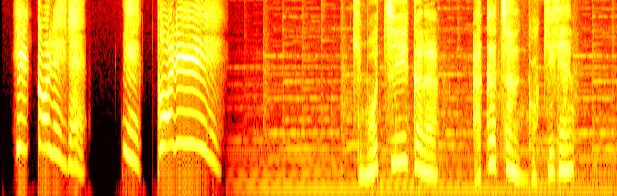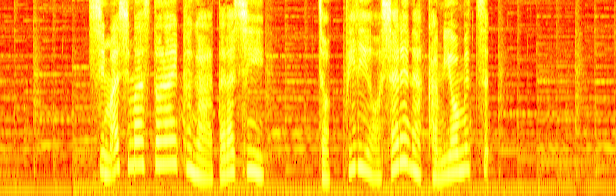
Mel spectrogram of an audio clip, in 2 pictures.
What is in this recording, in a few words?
narration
